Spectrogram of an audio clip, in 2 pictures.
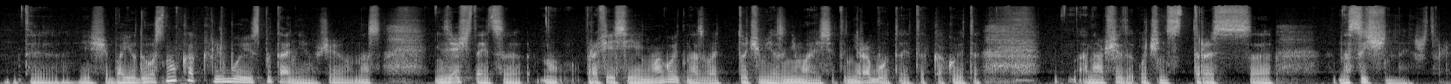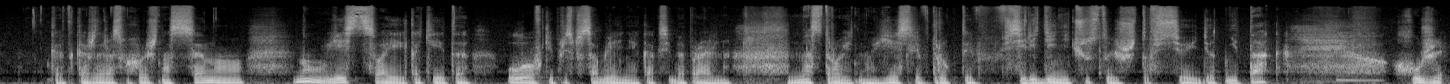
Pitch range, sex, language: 70-90 Hz, male, Russian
